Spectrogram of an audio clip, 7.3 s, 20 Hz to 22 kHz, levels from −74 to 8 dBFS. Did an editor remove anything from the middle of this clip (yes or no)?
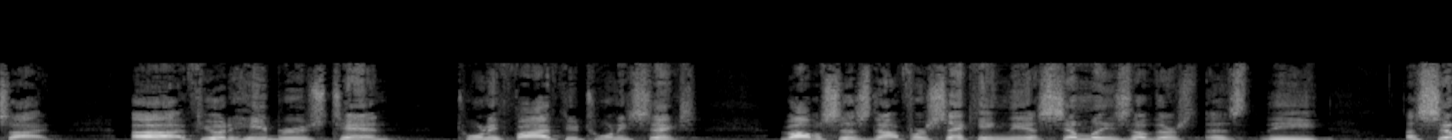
no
